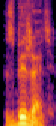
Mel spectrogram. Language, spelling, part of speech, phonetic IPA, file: Russian, сбежать, verb, [zbʲɪˈʐatʲ], Ru-сбежать.ogg
- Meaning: 1. to run down (from) 2. to run away, to make off, to flee, to break out 3. to escape 4. to elope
